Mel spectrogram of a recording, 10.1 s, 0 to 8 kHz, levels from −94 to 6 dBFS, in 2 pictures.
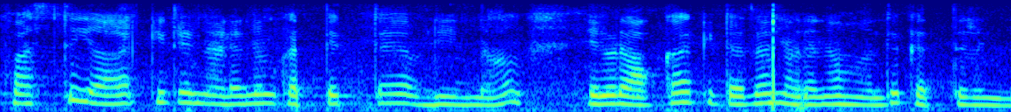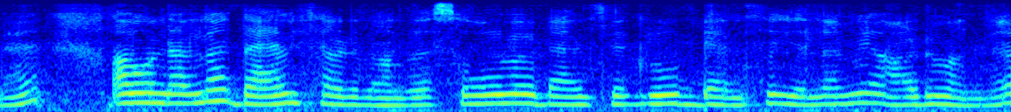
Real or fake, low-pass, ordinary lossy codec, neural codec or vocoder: fake; 7.2 kHz; none; codec, 16 kHz in and 24 kHz out, 1.1 kbps, FireRedTTS-2 codec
